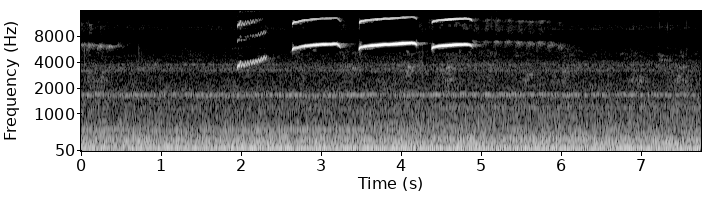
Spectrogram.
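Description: Common marmoset calling: a short rising chirp about two seconds in, then three long, high, slightly rising whistles (phee calls) in quick succession, over a steady low hum.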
